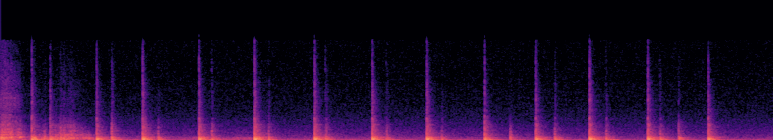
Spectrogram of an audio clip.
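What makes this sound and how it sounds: Long pointed natural nails tap and knock on the taut surface of an inflated, hollow pink latex balloon resting on a table. The result is a steady series of short, dull, hollow knocks, heavy in the low end and dying away almost at once, coming roughly two per second with softer taps in between.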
